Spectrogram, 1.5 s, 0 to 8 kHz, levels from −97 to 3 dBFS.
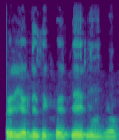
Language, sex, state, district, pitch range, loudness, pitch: Rajasthani, male, Rajasthan, Nagaur, 90-95 Hz, -21 LUFS, 90 Hz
